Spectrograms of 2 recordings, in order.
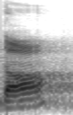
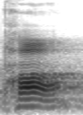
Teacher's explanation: घोष में दा अल्पप्राण है और धा महाप्राण है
